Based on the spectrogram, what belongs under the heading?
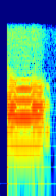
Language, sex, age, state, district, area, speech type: Bengali, female, 45-60, West Bengal, Purulia, urban, conversation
